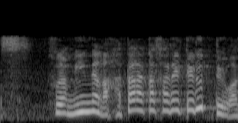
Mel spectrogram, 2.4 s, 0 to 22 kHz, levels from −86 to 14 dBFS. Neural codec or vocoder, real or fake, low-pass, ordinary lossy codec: codec, 16 kHz, 16 kbps, FunCodec, trained on Chinese and English, 50 frames a second; fake; 7.2 kHz; none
